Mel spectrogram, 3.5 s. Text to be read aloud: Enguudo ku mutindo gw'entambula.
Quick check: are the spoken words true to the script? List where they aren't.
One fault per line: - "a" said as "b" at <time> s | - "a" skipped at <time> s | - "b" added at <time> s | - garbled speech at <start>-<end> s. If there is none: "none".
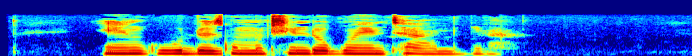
none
